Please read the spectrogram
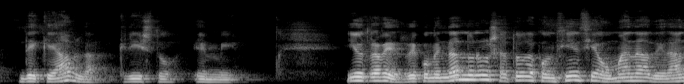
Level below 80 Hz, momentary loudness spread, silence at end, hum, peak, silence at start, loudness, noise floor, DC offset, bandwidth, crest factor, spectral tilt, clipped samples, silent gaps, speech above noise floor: -72 dBFS; 13 LU; 0 s; none; -2 dBFS; 0.2 s; -18 LUFS; -46 dBFS; under 0.1%; 12.5 kHz; 16 dB; -7 dB/octave; under 0.1%; none; 29 dB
